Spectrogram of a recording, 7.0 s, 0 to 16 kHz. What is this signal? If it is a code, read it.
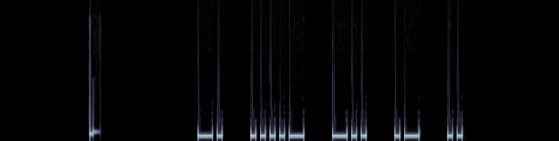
Morse code, heard as a keyed tone, about 20 wpm, spaced as for 14 wpm, 700 Hz. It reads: N4DAI
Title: 076 Lesson 13g - Letter L - Call Signs 20wpm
